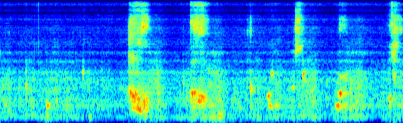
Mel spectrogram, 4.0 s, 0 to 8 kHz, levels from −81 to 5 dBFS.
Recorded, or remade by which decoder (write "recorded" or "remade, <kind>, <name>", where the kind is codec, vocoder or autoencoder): remade, codec, SNAC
